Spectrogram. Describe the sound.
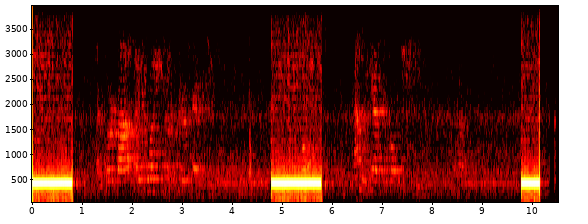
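A telephone busy tone follows a dropped call: three long, steady mid-pitched beeps spaced about four seconds apart, the last one cut short, with faint murmuring voices in the gaps between them.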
